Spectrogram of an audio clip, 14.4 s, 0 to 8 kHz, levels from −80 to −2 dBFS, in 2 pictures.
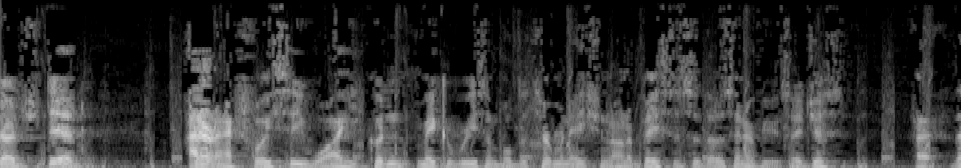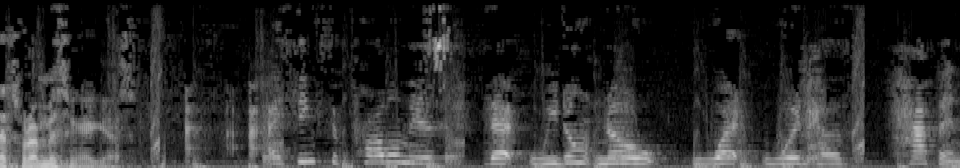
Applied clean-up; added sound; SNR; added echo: none; Scratching (performance technique); 15 dB; none.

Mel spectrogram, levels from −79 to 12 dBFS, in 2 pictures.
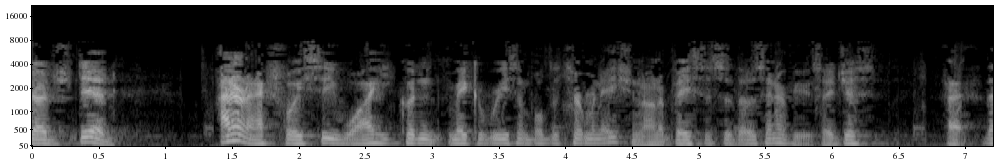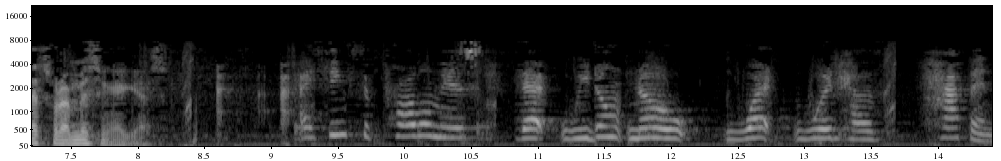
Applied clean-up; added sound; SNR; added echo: neural separator model SepFormer DNS4.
